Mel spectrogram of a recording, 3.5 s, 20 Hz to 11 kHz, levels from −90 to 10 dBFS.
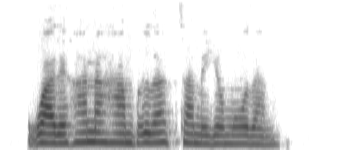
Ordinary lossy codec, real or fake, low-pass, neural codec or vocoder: Opus, 24 kbps; real; 9.9 kHz; none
